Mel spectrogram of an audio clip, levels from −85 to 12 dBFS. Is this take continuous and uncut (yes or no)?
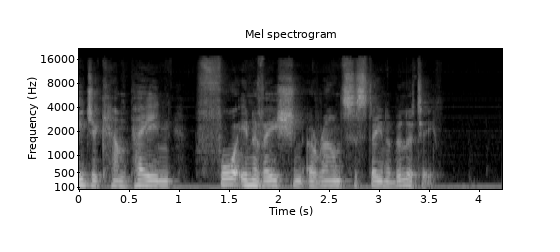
yes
